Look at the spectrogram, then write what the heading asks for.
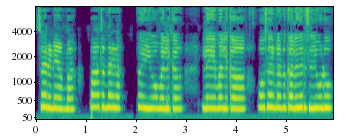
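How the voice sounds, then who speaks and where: A woman's voice: high voice, monotone, moderate pace, warm tone, pitched below the performer's own voice, close to an everyday voice. A woman voicing an earnest, anxious young adult son in a cartoon, with a Telangana Telugu accent. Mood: worried.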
